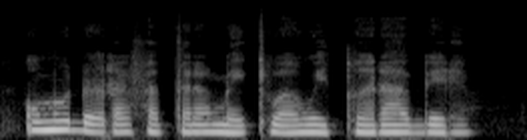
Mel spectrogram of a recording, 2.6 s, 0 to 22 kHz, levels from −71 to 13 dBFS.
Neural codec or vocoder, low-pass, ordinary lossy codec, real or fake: codec, 44.1 kHz, 2.6 kbps, DAC; 19.8 kHz; none; fake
